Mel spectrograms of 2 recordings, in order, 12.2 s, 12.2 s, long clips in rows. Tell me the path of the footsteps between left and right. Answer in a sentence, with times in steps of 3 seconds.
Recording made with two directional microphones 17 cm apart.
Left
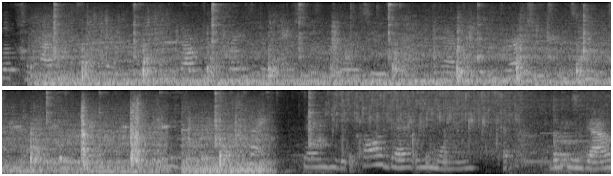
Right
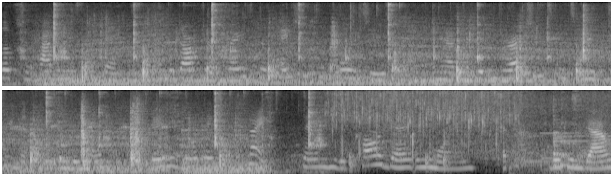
You can hear the footsteps on the right from 0 s, in the centre from 6 s and not at all from 9 s.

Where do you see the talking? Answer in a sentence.
In this clip you hear the talking on the right.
